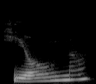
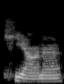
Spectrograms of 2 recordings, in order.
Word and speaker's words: Kiana: to butcher your name Kona if I say your name wrong please please correct yeah you you almost got it correct it's Kiana but it's like really weely Kiana all right hi Kiana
